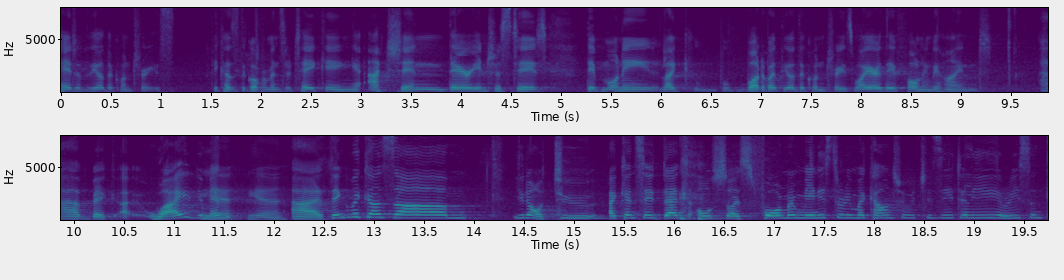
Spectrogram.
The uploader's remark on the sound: Recorded at World Summit AI, Amsterdam, 2019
